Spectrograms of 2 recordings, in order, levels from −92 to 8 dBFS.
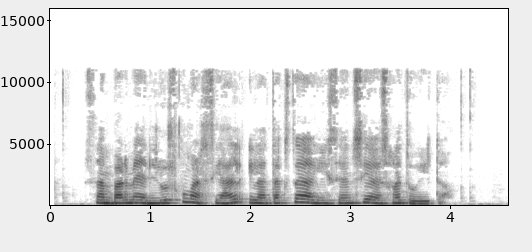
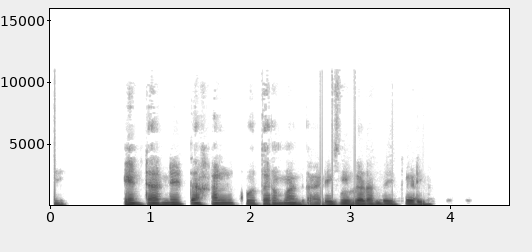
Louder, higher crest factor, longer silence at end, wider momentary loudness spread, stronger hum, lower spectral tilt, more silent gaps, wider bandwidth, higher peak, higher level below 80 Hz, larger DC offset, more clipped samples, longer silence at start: about the same, -24 LUFS vs -24 LUFS; about the same, 16 dB vs 18 dB; second, 0.6 s vs 0.8 s; about the same, 7 LU vs 5 LU; neither; second, -5 dB/octave vs -9 dB/octave; second, none vs 0.26-0.73 s; first, 11.5 kHz vs 9.6 kHz; about the same, -8 dBFS vs -6 dBFS; second, -66 dBFS vs -48 dBFS; neither; neither; first, 0.35 s vs 0.05 s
